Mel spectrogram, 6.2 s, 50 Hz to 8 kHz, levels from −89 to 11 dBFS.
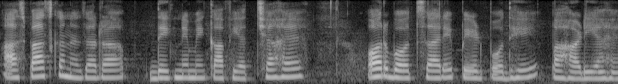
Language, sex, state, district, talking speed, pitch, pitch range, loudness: Hindi, female, Rajasthan, Jaipur, 145 wpm, 210 Hz, 200-230 Hz, -21 LUFS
